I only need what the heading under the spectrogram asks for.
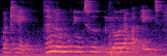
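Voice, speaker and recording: A woman's voice: fairly high pitch, a little fast, warm tone, reverberant, far from the mic, a little hiss or hum, rough recording. A young South African woman giving an emphatic, preachy motivational talk and switching between English and Zulu phrases. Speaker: motivational vlogger.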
